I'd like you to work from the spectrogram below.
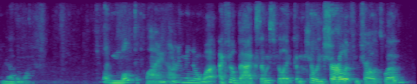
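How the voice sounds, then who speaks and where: A woman's voice: on the low side, fairly quick. Woman chatting casually in an echoey bathroom. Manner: chatty, addresses viewers by name. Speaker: livestream host. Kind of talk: casual livestream chat with viewers. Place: indoors, in a bathroom. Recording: echoey bathroom, clear background noise.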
